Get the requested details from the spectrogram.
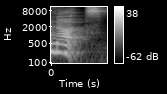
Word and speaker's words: Knuts: And I want to point out that per Pottermore, it is pronounced knuts. Not nuts, with the K being silent. It is knuts.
